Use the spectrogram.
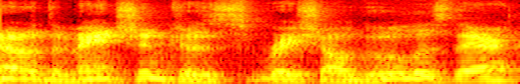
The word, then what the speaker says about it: Ra's al Ghul: Yeah, he has to get everyone out of the mansion because Ra's al Ghul is there. That is how it's pronounced. Ra's al Ghul.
